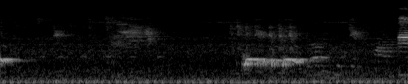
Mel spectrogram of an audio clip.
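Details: Zebra dove (perkutut) of the "kuk, kuk" singing style: a clipped coo at the start, then one clear half-second burry coo, with soft high chirps of other birds and a low background hum.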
